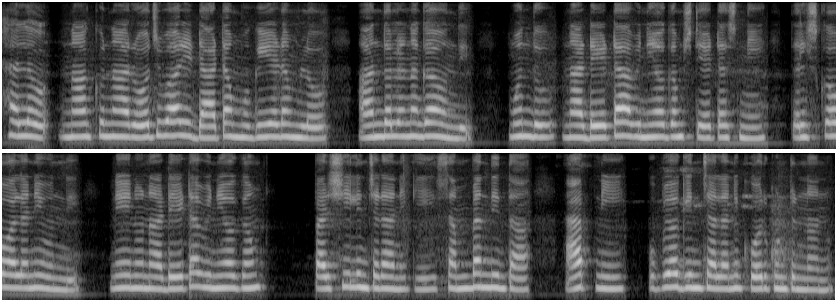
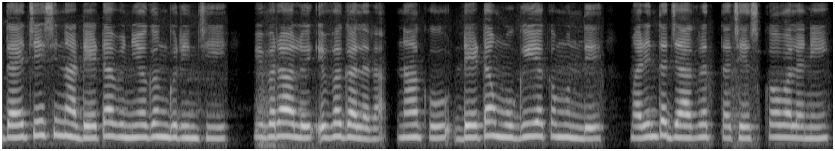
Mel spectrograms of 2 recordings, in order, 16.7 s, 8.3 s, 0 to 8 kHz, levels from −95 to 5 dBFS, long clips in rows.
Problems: none marked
